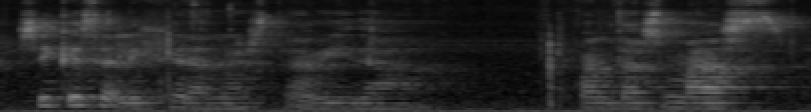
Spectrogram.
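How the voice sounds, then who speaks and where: A woman's voice: on the low side, fairly even intonation, a little fast, darkish tone, echoey room, slight background noise. A middle-aged woman from Galicia in Spain, talking reflectively about herself in a thoughtful, hesitant interview conversation, searching for her words.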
